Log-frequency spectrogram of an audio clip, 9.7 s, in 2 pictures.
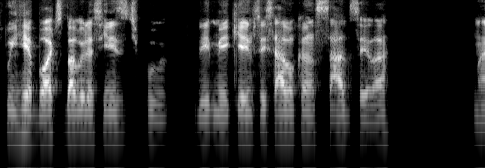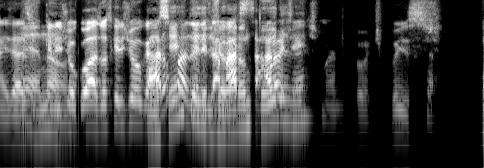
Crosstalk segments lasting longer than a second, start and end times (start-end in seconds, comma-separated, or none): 6.3-8.0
